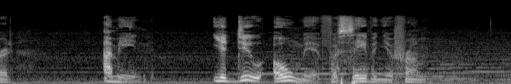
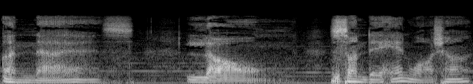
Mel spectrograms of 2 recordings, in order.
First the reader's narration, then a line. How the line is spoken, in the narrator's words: He drawled, corners of his lips starting to curve up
